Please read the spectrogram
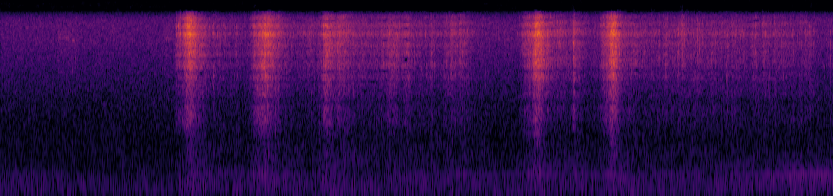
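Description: White-tailed buck's hooves stepping in dry fallen leaves: five short, irregular crunching rustles over a faint steady hum.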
